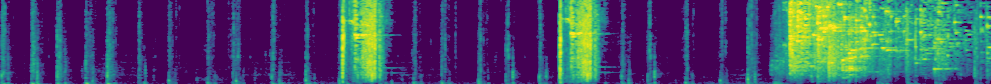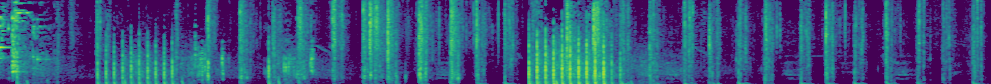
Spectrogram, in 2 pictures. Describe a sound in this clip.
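Footsteps thud quickly on the ground while running.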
